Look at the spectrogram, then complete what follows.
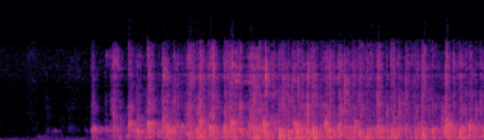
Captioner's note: audience applauding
